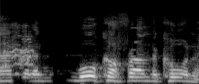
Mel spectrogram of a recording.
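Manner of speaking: normal talking voice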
